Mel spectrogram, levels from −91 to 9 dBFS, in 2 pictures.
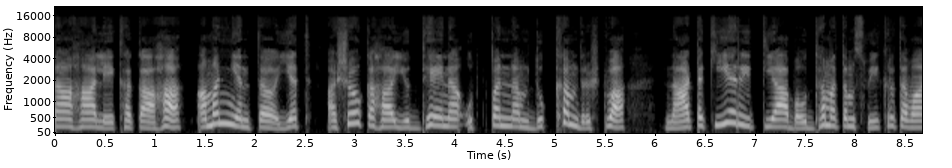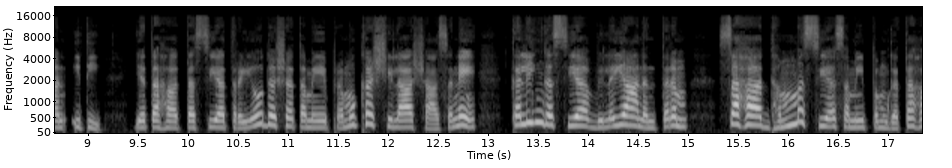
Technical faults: short concealed packet loss; lost packet rebuilt from error correction

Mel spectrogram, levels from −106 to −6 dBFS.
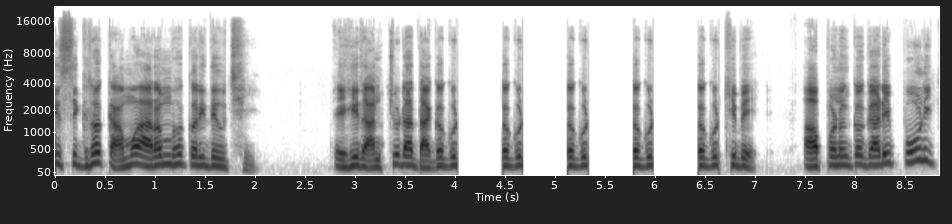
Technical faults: stutter with silent gaps

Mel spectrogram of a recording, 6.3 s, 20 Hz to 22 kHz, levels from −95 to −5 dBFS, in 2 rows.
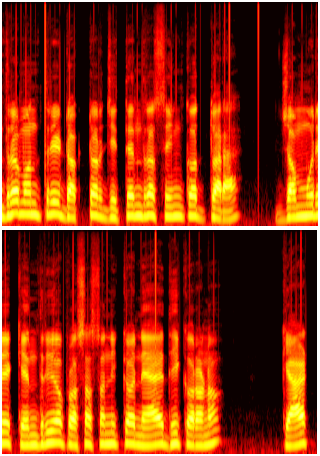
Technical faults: word clock ticks

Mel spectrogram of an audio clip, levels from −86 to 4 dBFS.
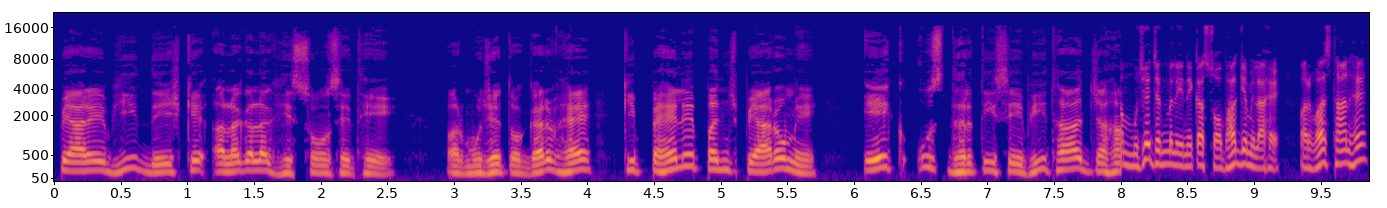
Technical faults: section at the wrong speed

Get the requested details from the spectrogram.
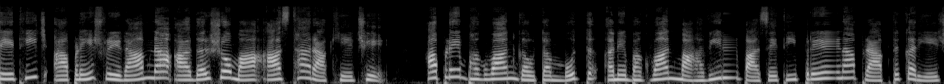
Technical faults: repeated stalls (stutter); short stall from a late packet

